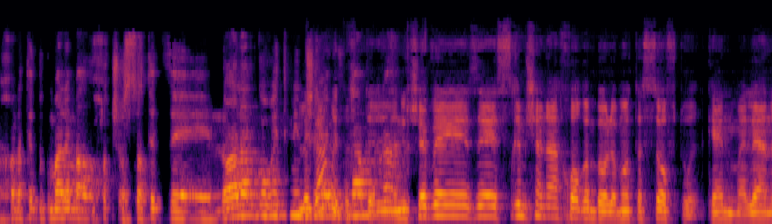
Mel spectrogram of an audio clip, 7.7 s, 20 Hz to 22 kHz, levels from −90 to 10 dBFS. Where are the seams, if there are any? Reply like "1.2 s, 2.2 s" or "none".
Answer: none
